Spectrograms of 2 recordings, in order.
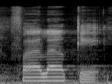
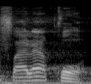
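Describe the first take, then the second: First: The final bounce sounds thin, like 'e'. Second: The final bounce sounds full, like 'o'. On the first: The speaker calls it wrong. "qaf itu pantulannya itu ke e, tipis ya" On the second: The speaker calls it right. "bukan tapi falako ko gitu"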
